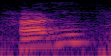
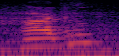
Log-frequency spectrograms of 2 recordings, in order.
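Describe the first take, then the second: No difference in how they are said.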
